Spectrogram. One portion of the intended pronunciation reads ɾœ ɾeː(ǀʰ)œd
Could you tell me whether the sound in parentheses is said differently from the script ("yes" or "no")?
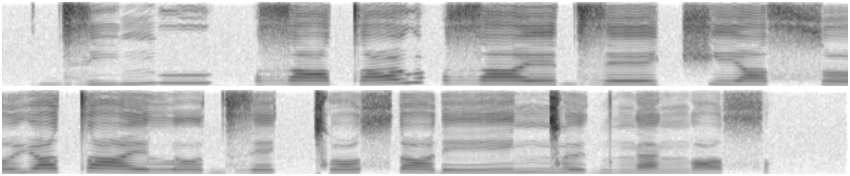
yes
